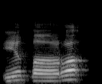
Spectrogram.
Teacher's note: را کو موٹا کر کے پڑھیں گے اور حمزہ کو جھٹکا دے کر. اقرأ، را کو جب ہم جھٹکا دیں گے تو حمزہ ادا ہو جائے گا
